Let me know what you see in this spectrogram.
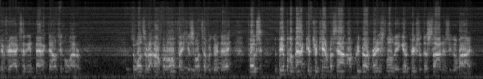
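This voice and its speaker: The background carries noticeable noise. Over it, a man talks very fast. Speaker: trolley tour guide. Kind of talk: guided tour narration. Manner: animated.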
